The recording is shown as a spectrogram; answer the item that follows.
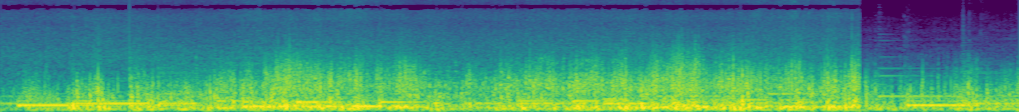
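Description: Soft background music with held low notes, over wind rushing on the microphone and sea waves washing against a rocky shore. The wind and surf noise cuts off about eight and a half seconds in, leaving the music.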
